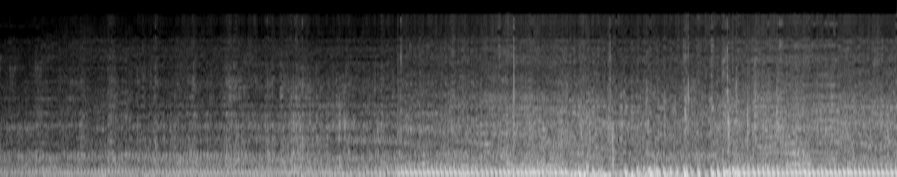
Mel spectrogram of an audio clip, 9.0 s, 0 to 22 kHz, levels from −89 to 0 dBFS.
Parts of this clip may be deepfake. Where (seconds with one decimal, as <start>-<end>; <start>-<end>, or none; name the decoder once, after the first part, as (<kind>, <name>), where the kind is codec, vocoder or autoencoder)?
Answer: 0.0-1.3 (codec, SNAC); 4.8-5.6; 7.3-8.5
